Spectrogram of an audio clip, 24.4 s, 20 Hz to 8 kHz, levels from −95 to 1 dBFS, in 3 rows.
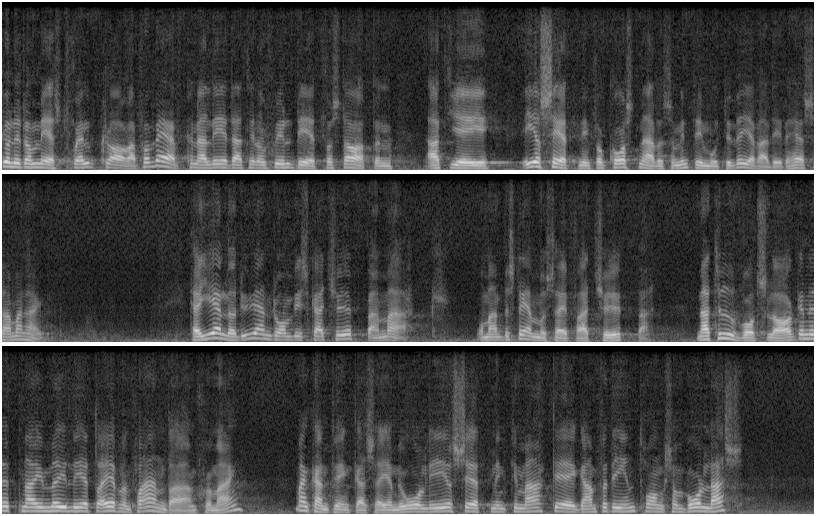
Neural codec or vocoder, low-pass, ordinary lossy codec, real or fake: codec, 16 kHz, 2 kbps, FunCodec, trained on Chinese and English, 25 frames a second; none; none; fake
